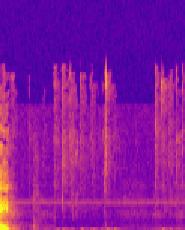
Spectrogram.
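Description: Soft typing on a computer keyboard: a quick, irregular run of light key clicks.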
